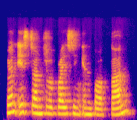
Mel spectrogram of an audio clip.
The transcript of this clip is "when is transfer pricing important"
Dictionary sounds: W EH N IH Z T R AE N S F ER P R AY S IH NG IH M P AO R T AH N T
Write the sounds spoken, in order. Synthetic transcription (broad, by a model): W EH N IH S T R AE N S ER P R AY S IH NG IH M P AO R T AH N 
